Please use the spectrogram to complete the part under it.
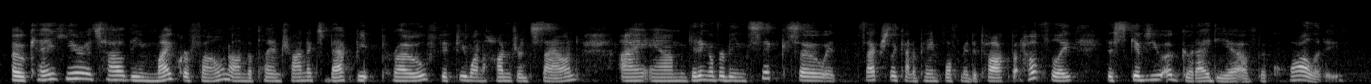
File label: Plantronics BackBeat Pro 5100 microphone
